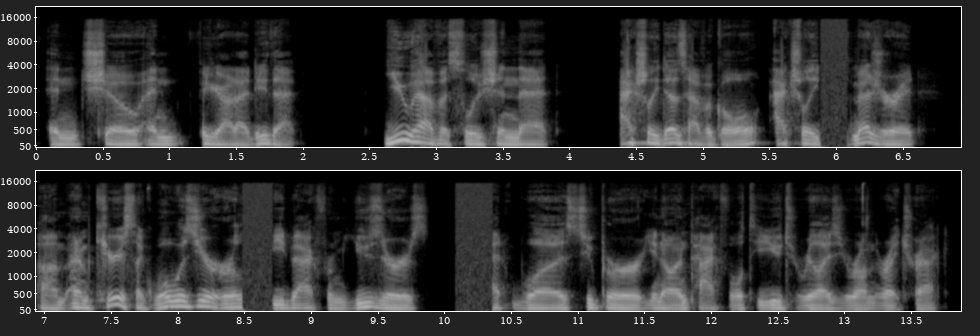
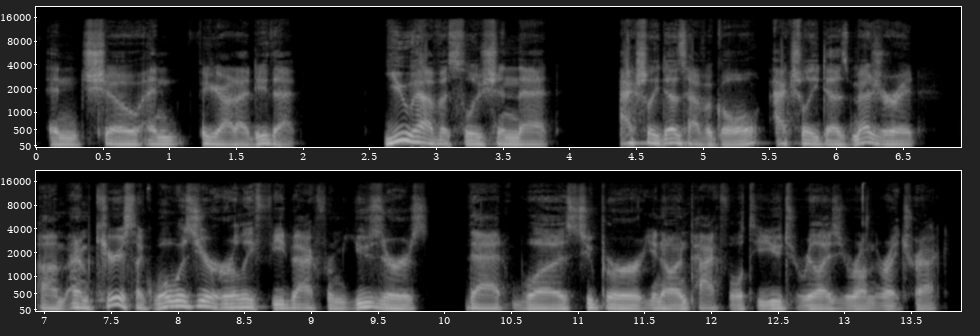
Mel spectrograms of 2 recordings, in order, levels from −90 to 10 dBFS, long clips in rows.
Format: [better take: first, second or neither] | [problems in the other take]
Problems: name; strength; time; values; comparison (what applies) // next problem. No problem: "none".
second | audio cutting out; filled with static; at 6 s, at 8.5 s and at 10 s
